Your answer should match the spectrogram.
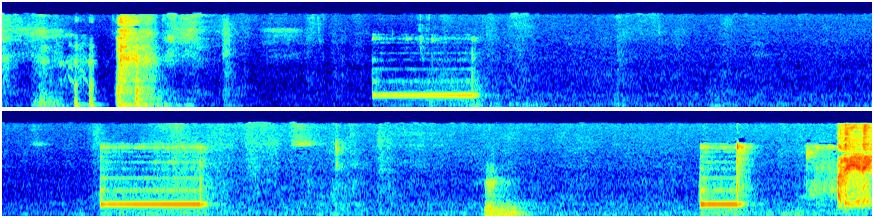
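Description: Phone-call ringback tone sounds three times, each a short mid-pitched electronic burst separated by long quiet gaps, with a few brief clicks and noises in between.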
